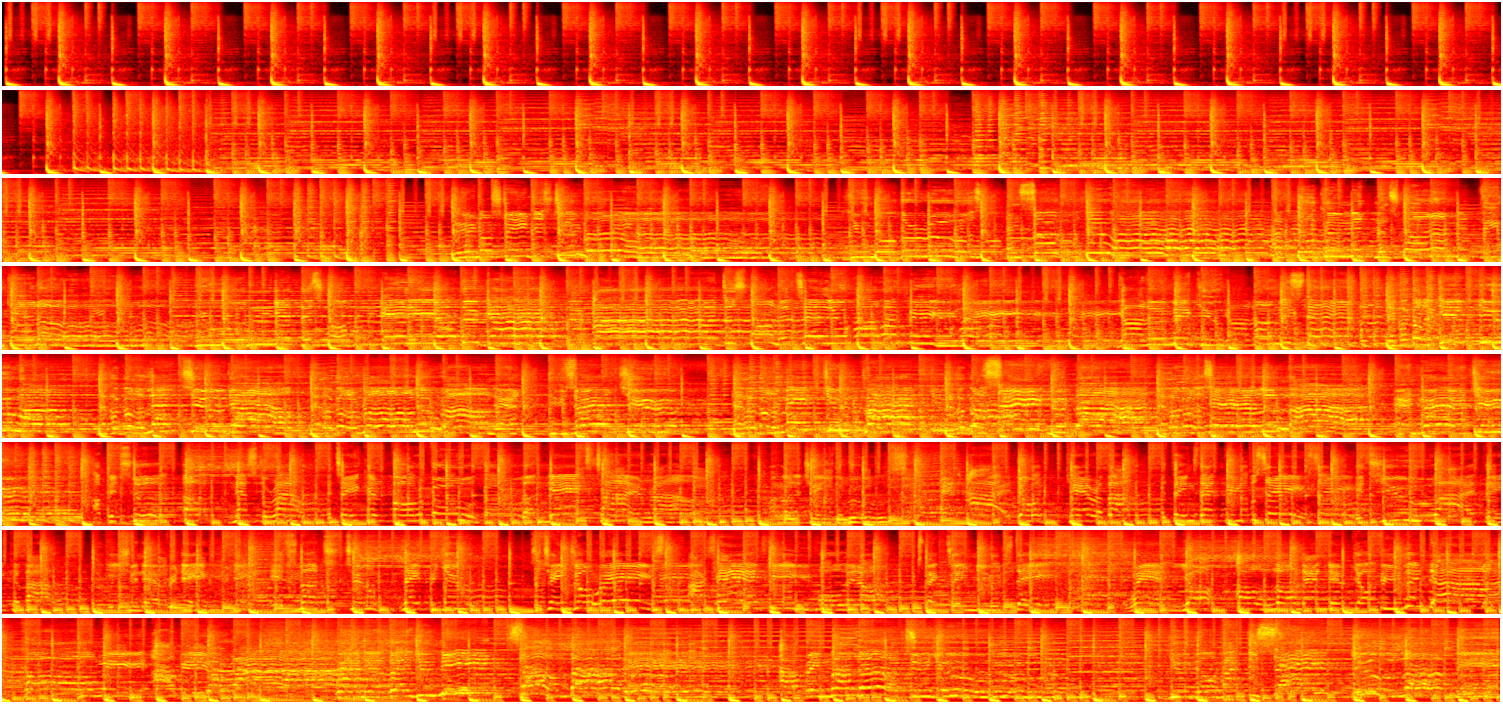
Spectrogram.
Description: Feel the Beat and Dance All Night in Miami
high-energy megamix
unstoppable club rhythms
